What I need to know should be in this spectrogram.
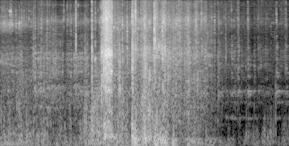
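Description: A bicycle crashes and scrapes along the road.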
